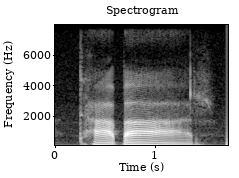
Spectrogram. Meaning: hatchet, axe, mattock
- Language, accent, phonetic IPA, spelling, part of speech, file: Persian, Iran, [t̪ʰæ.bǽɹ], تبر, noun, Fa-تبر.ogg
